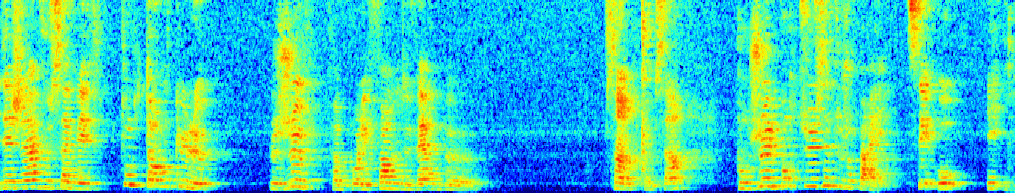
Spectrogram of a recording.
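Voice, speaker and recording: A woman teaching a beginner language lesson, patiently explaining and slowing down to model each word. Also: fairly high pitch, heavy reverb, distant mic. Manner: patient explaining, slows down to model Italian words. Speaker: Italian teacher.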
